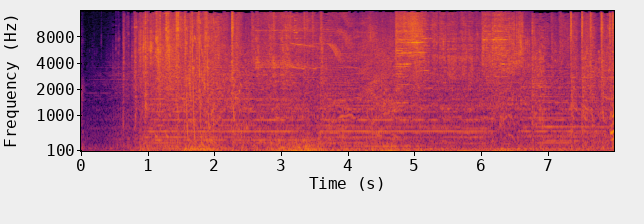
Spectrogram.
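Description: TV sci-fi action soundtrack: dramatic score comes in about a second in, layered with deep rumble and clanking, crashing battle effects.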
